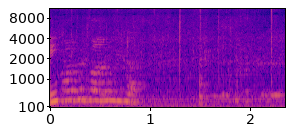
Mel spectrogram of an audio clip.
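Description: A spoon lifting and serving pieces of cooked ojri (tripe curry) from a pot onto a plate, with a faint hiss and a few light clicks. A drawn-out spoken word comes before it.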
